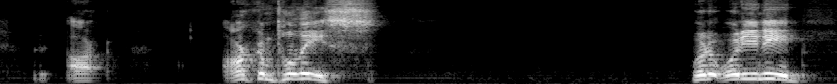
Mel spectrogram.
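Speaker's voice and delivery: muffled, distant phone voice. Narrator voicing the Arkham police answering a call, muffled phone voice. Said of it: "You hear a muffled voice on the other end saying".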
